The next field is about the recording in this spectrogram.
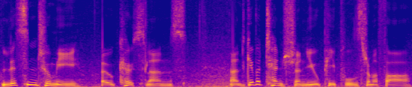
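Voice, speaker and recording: A man speaks quietly in a solemn tone at a fairly high pitch with lively intonation, the sound dry with no echo and light background noise behind him. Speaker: cathedral dean leading prayers. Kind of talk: fervent prayer, intoning liturgy and blessing. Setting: outdoors in a garden. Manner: solemn, slow, reverent, hushed, measured cadence; formal. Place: garden.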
